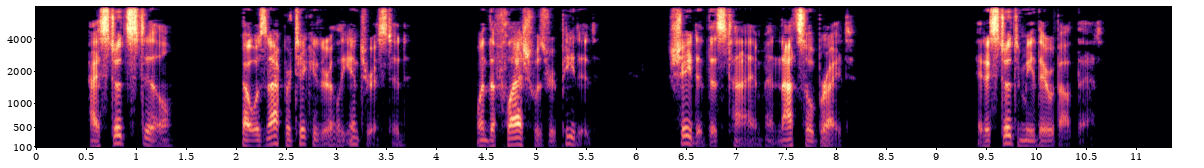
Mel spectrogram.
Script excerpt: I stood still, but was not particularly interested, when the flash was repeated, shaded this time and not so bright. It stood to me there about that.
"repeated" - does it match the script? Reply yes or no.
yes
